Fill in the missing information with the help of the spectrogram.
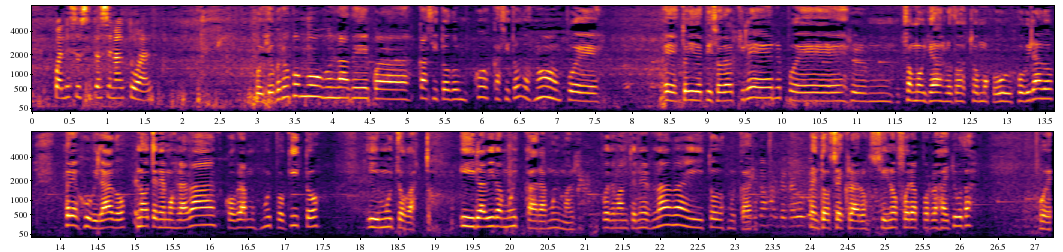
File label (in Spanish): Audio testimonios; ong sonrisas canarias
